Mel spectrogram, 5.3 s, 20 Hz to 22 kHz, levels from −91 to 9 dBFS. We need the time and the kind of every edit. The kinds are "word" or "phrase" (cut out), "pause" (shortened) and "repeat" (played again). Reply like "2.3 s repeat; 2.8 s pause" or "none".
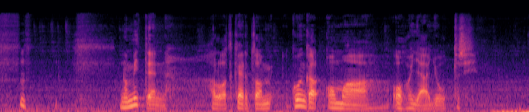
3.3 s word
